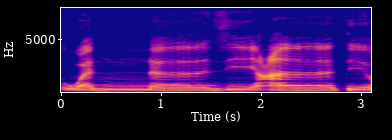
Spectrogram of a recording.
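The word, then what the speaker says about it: والنازعات: Alif lam syamsiah kita tidak lafazkan sebutan lam dia tu. kita terus masukkan wanna, bukan walna, wanna.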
